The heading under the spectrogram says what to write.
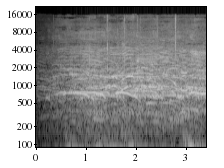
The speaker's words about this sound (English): Matteo Salvini greeted by cheering crowds at a rally for his League party. He remains a popular figure, even in opposition.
